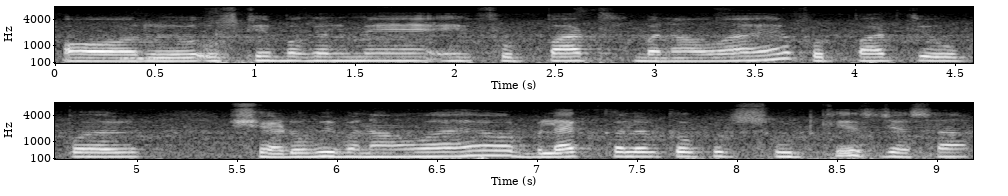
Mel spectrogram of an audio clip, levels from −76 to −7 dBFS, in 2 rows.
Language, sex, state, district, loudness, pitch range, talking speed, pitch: Hindi, female, Rajasthan, Jaipur, -16 LUFS, 185-205 Hz, 165 wpm, 195 Hz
